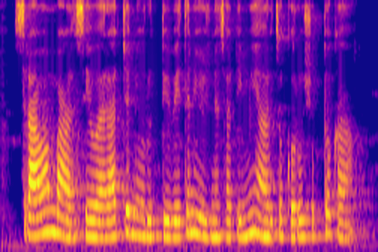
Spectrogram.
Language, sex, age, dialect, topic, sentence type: Marathi, female, 25-30, Standard Marathi, banking, question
